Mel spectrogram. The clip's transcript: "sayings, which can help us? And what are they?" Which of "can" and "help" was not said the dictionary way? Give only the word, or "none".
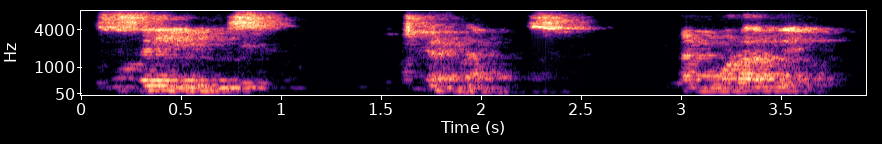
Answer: help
